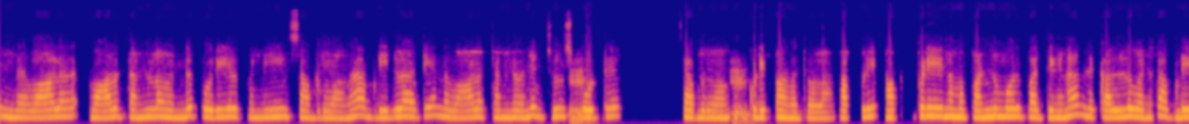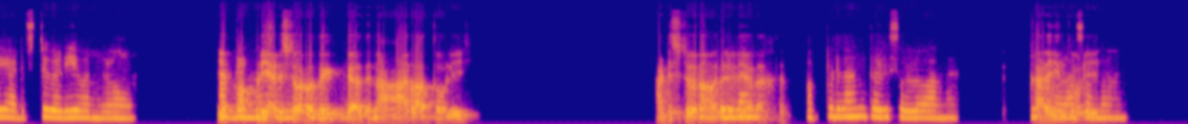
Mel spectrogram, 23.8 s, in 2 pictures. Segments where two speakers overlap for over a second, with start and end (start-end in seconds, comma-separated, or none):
14.1-15.5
